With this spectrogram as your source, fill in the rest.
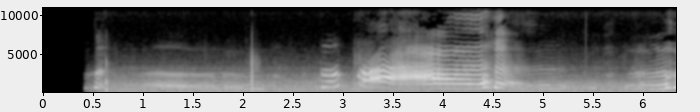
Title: Cutest Babies Crying Moments - Funny Cute Baby Video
